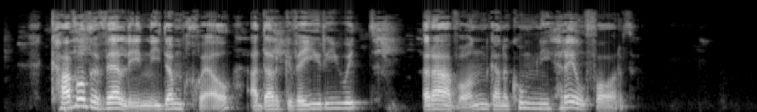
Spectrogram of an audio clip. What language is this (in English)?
Welsh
